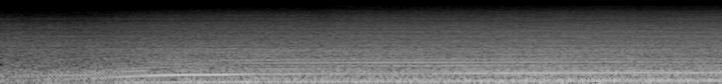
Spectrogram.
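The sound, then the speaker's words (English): A car engine hums steadily as the vehicle drives along a road and over a hill, a low droning tone rising slightly in pitch as it works harder, with broad road noise underneath throughout. “Over the hill he travels, working the engine, looking to get as far away as he can.”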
